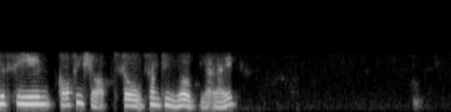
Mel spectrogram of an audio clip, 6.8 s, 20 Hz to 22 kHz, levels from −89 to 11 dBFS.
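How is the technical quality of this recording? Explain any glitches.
The quality is poor throughout, because of tandem speech coding across the whole clip. The audio sounds like it passed through several low-rate speech codecs in series, consistent with a GSM full-rate leg followed by two G.729A legs, with G.711 links between them. Each coder re-encodes the previous one's degraded output, so the errors compound. The result is rough, muffled and warbly speech, with nothing above 3.4 kHz.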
